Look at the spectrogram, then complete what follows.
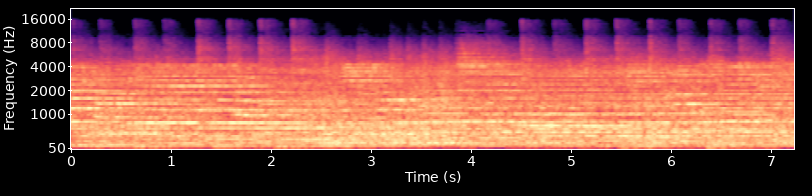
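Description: Music from a children's band: electric guitar and drum kit playing over held chords.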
